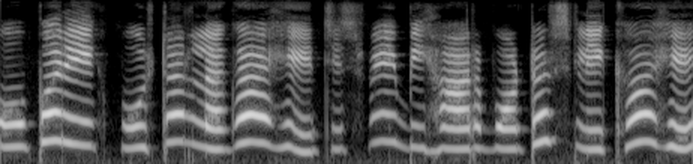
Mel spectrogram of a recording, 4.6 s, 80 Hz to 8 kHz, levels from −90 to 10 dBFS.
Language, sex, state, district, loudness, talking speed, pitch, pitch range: Hindi, female, Bihar, West Champaran, -15 LUFS, 130 wpm, 395 Hz, 360-475 Hz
